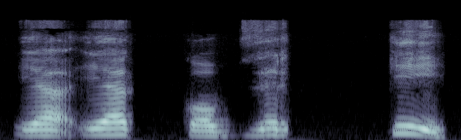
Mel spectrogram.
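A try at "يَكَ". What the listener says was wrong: ইয়া কবজের কি হবে, কেন জের আছে কি এখানে? না, দেখেন যদি কফের উপরে তাসদিদ থাকতো অথবা সাকিন থাকতো, তাহলে আমরা ইয়ার সঙ্গে মিলিয়ে পড়তাম, কিন্তু এখানে কফের উপরে সাকিন আছে বা তাসদিদ আছে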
